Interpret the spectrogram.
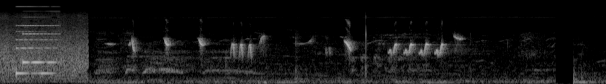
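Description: Small birds chirping: a string of short, sharp calls and quick trills. It comes after a steady hiss with a ringing tone that cuts off about a second in.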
